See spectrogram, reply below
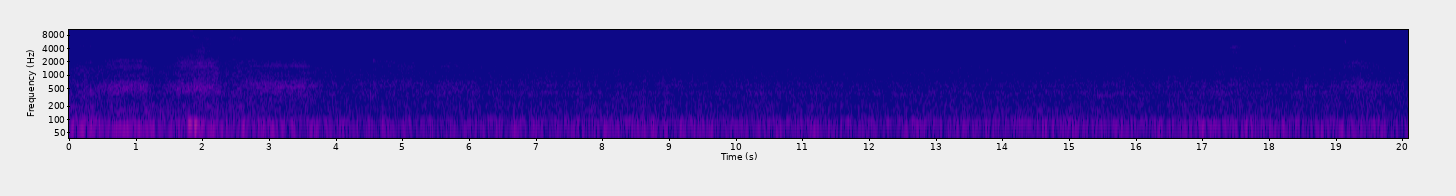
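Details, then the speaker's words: Steady, low stethoscope rumble over the bilateral renal arteries during a focused abdominal assessment, with no whooshing bruit: a normal finding with no abnormalities. "i listen for 15 seconds and now i will be auscultating the bilateral renal arteries"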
